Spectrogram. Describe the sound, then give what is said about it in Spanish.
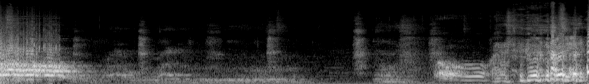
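An electric robot dog named Godard yelps and whimpers in short, high-pitched bursts, loud at the start, then quieter murmuring, before a louder run of whiny barks and whimpers near the end. “Es que, es que mi perro eléctrico, ¿no?”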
